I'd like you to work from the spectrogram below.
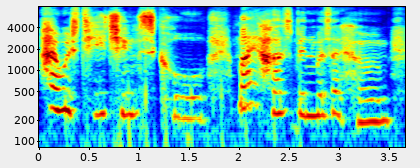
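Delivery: very high-pitched, overwrought, dramatic delivery. Mocking a woman telling her missionary story, mock-dramatic imitation of her. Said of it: "She's telling the story of when the missionaries attacked her".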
